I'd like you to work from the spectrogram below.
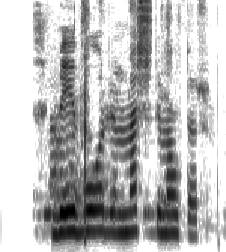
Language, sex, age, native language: Icelandic, male, 10, Icelandic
